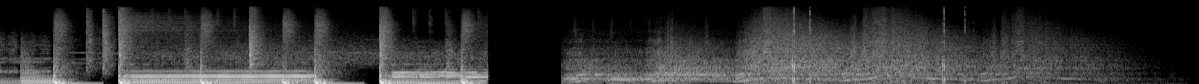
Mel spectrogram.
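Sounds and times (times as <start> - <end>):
background music: 0.0 - 4.9
car engine revving: 5.6 - 11.9.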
